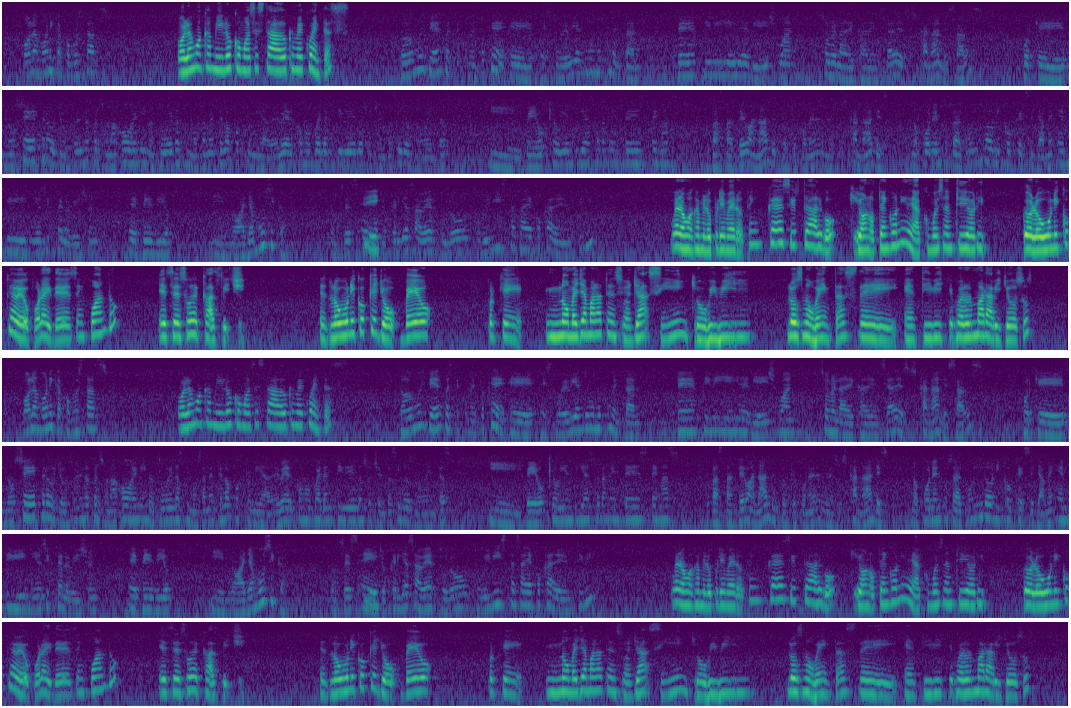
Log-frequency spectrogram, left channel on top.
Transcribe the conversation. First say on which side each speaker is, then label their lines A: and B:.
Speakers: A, on the right; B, on the left.
A: Hola Mónica, ¿cómo estás?
B: Hola Juan Camilo, ¿cómo has estado? ¿Qué me cuentas?
A: Todo muy bien, pues te comento que eh, estuve viendo un documental de MTV y de VH1 sobre la decadencia de esos canales, ¿sabes? Porque no sé, pero yo soy una persona joven y no tuve lastimosamente la oportunidad de ver cómo fue la MTV de los ochentas y los noventas y veo que hoy en día solamente es temas bastante banales lo que ponen en esos canales. No ponen, o sea, es muy irónico que se llame MTV Music Television eh, Video y no haya música. Entonces, eh,
B: Sí,
A: yo quería saber, ¿tú lo, tú viviste esa época de MTV?
B: Bueno, Juan Camilo, primero tengo que decirte algo. que Yo no tengo ni idea cómo es Antioquia ahorita. Yo lo único que veo por ahí de vez en cuando es eso de Catfish. Es lo único que yo veo porque no me llama la atención ya. Sí, yo viví los noventas de MTV que fueron maravillosos.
